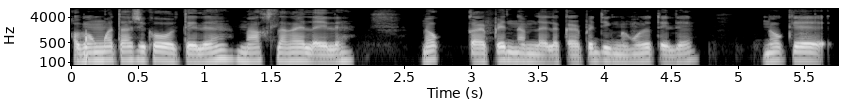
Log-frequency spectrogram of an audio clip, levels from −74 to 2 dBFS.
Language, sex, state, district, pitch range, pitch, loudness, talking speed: Wancho, male, Arunachal Pradesh, Longding, 100-115 Hz, 110 Hz, -16 LUFS, 175 wpm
